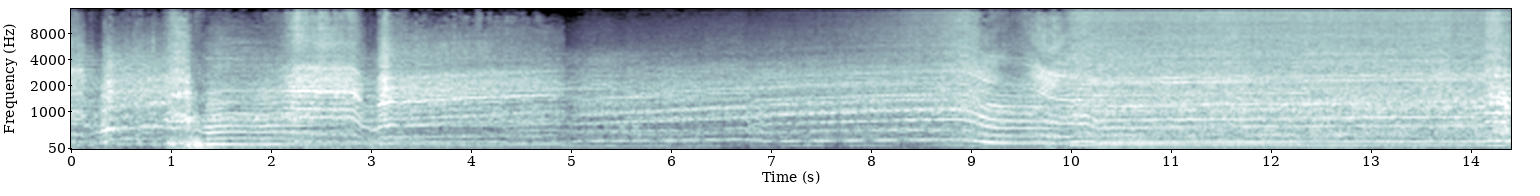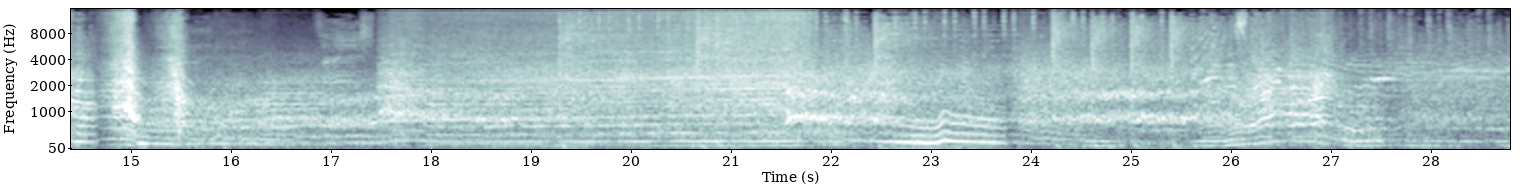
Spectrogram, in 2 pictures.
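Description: A racing car engine roars at high revs, rising and dropping in pitch as it shifts gears.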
